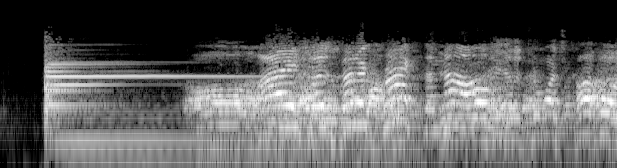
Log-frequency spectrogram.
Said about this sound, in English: Don't say I told you so, but the sound of that there bell reminds me of my horse kicking against the water trough.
